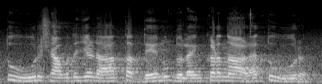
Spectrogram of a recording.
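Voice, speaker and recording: A man giving a sermon on scripture pronunciation, who chants lines slowly and then explains them. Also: on the high side, fairly even intonation. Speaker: Sikh preacher (giani). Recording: echoey hall with faint noise.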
